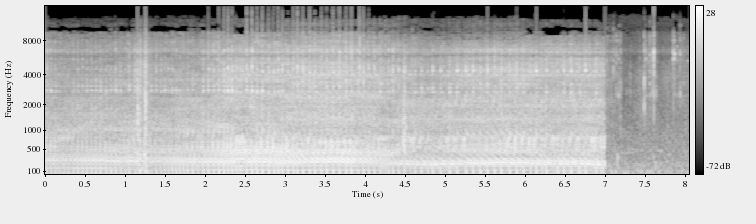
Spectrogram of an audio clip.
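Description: A chainsaw roars loudly at close range, then stops abruptly.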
